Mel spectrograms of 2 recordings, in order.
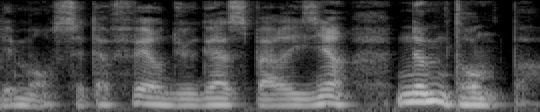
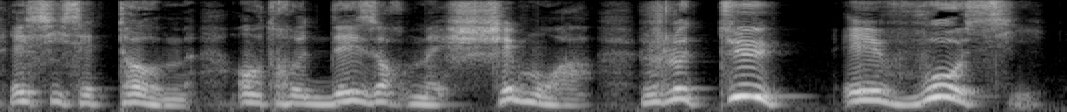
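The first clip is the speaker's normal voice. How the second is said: tyrannical rage; 3 semitones higher, 8 dB louder than usual. Acted. Husband asserting his rights over his wife, in loud threatening rage. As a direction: threaten like a despotic master. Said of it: "Il continua d'exhaler sa rage".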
